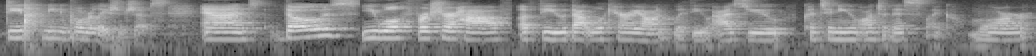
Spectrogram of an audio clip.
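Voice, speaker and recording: Chatty young woman with gravelly fry. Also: lowish voice, little pitch movement, unhurried, reverberant, slight background noise. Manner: chatty and self-deprecating, laughs often, trails off softly. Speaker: YouTuber answering viewer questions. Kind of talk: casual Q&A chat reading comments.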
